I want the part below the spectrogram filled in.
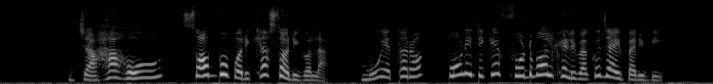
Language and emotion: Odia, happy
